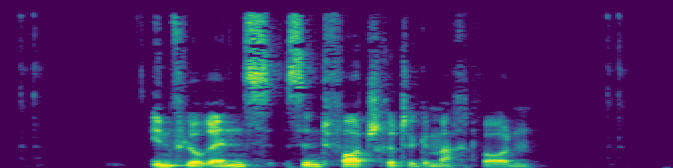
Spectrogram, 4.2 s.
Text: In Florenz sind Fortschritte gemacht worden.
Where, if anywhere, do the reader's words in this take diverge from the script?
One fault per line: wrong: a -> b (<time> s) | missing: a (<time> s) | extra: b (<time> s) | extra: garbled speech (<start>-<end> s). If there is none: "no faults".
no faults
